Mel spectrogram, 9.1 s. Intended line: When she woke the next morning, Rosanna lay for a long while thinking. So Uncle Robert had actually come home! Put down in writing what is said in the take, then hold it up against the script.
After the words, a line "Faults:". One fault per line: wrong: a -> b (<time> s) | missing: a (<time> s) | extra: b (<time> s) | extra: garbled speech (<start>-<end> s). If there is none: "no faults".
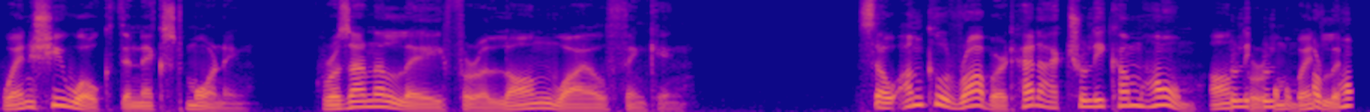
When she woke the next morning, Rosanna lay for a long while thinking. So Uncle Robert had actually come home! [garbled]
Faults:
extra: garbled speech (8.1-9.0 s)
